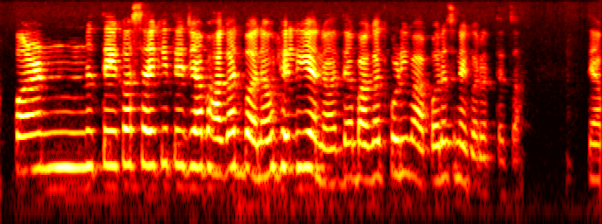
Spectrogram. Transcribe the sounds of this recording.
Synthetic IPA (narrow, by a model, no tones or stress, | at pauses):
pəɳt̪ekəsəjekiːt̪ed͡ʑjabʱaɡat̪̚bənəʋleliːjenat̪jabʱaɡat̪koɽ̃iːʋapəɾət͡snajkəɾət̪ːjat͡sa | t̪ja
